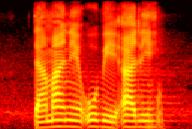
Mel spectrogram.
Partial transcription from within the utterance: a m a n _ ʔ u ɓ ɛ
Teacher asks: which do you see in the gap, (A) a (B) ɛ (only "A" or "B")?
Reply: B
